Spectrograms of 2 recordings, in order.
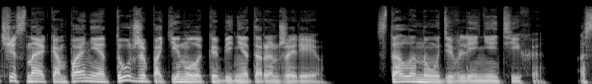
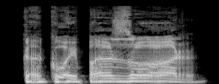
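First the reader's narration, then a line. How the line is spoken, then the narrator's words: Growled. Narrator (Russian): прорычал артефактор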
